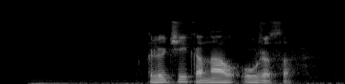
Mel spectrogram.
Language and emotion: Russian, neutral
